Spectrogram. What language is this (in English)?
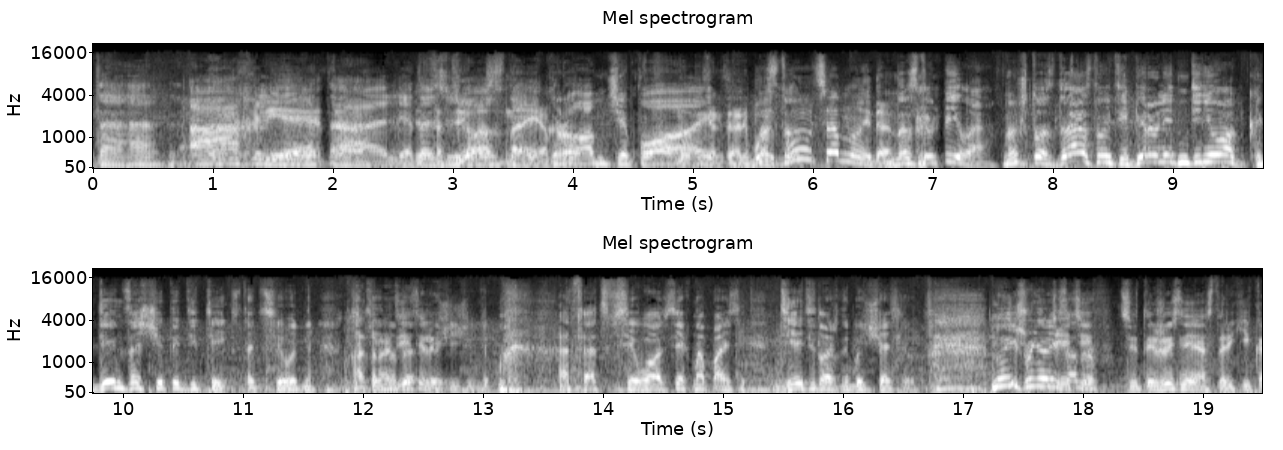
Russian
